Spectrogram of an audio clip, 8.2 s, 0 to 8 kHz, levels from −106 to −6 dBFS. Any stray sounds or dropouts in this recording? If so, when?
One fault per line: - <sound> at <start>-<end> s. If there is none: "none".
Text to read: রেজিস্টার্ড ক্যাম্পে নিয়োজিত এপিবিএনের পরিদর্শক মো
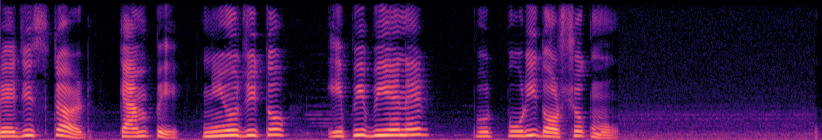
none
